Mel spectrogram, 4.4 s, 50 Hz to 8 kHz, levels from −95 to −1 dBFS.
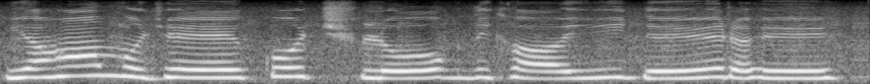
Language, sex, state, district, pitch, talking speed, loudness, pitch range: Hindi, female, Madhya Pradesh, Katni, 280 Hz, 95 wpm, -10 LUFS, 265-295 Hz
